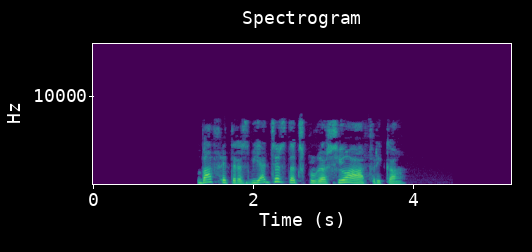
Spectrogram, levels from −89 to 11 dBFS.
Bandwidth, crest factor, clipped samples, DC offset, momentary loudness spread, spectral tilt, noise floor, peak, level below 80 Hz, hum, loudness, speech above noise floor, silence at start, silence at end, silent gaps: 7.8 kHz; 18 dB; under 0.1%; under 0.1%; 9 LU; -5 dB/octave; -75 dBFS; -2 dBFS; -66 dBFS; none; -18 LUFS; 57 dB; 1.3 s; 1.35 s; none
